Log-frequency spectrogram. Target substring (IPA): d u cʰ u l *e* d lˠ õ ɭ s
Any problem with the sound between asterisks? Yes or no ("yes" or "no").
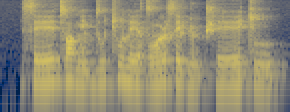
yes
